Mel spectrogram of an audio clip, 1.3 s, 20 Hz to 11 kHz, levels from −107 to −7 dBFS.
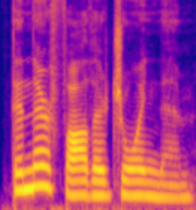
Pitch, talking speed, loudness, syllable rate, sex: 195 Hz, 230 wpm, -16 LUFS, 6.2 syllables/s, female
